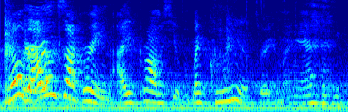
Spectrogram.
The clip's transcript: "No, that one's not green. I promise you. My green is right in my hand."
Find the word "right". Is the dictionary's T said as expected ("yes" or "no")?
no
